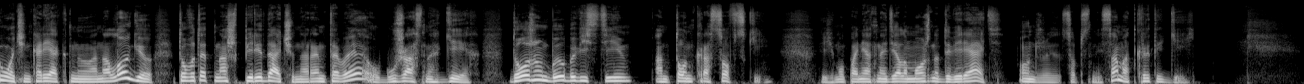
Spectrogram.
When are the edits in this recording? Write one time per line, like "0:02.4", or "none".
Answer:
none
